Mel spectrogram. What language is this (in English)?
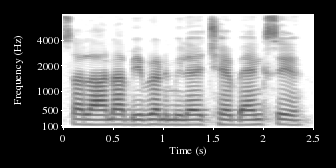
Maithili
